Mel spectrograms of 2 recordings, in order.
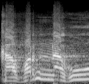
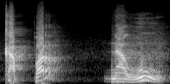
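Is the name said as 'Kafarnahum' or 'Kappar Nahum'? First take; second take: Kafarnahum; Kappar Nahum. First: The name has an f sound: Kafarnahum. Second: The name has a doubled p: Kappar Nahum. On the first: This is the usual borrowed form. The speaker calls it wrong. "നമ്മളീ പറയുന്ന കഫർനഹൂം എന്നല്ല ശരിക്കും പറയണ്ടേ" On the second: This is the original form. The speaker calls it right. "ശരിക്കും പറയണ്ടേ"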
